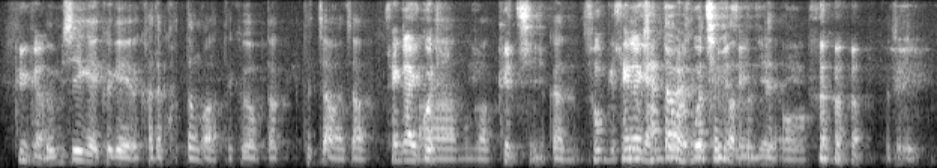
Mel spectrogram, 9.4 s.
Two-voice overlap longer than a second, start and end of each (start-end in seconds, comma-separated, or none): 6.2-7.8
